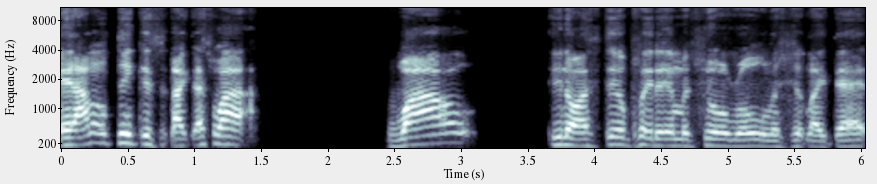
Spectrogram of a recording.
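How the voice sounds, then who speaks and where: Loud, bright, sharp male voice, fairly high in pitch with ordinary pitch variation, at a fairly quick pace and with a dry, close sound with no echo. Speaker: podcast co-host. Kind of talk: casual chat. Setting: online audio room.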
